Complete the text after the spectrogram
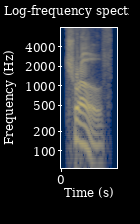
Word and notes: trove: American English

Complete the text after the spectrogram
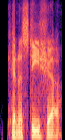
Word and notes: kinesthesia: American English

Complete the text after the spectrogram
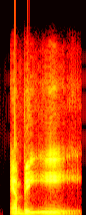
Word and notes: MBE: American English

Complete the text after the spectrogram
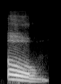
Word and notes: ohm: Indian

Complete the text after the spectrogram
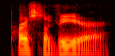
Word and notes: persevere: American English

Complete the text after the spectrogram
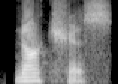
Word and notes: noxious: American English

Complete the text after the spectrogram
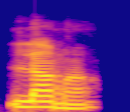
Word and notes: lama: Indian

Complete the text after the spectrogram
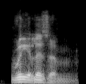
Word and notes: realism: British English

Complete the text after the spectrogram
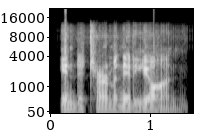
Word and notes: indetermination: American English

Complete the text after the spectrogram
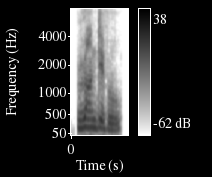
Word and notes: rendezvous: Indian

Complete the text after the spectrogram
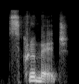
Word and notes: scrimmage: Indian

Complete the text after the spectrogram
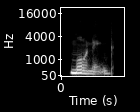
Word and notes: mourning: Indian

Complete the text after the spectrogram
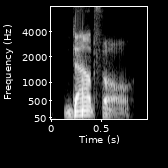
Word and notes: doubtful: British English

